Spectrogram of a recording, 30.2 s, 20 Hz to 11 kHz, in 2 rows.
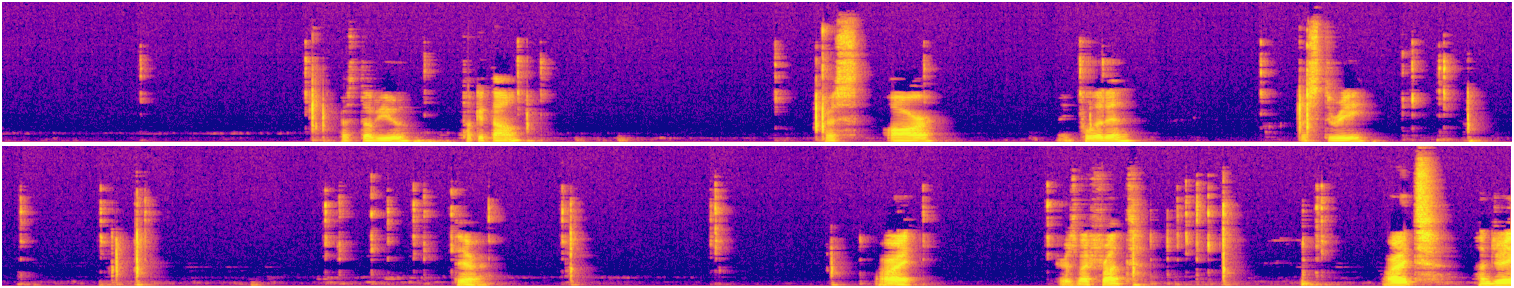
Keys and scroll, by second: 3.0 w, 8.0 r, 12.9 3, 16.1 1.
